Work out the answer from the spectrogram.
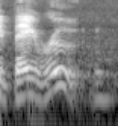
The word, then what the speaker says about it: Beirut: No, we say Beirut.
